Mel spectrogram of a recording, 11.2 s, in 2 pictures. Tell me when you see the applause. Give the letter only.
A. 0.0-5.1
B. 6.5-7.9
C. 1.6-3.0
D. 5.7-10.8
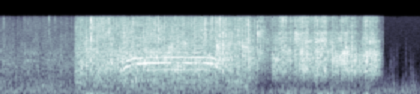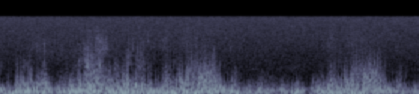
A.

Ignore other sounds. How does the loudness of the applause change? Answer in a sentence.
The volume of the applause goes up.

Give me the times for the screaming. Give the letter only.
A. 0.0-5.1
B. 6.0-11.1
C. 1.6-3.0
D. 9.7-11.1
C.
